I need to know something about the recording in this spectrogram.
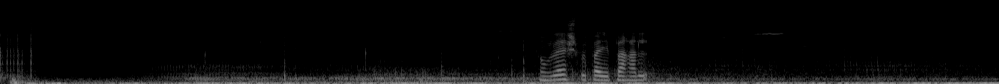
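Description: Footsteps creak slowly across old wooden floorboards.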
